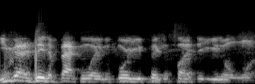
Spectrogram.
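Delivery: quiet, intimidating, threatening, menacing voice. A player's character steps up to the sailors on the dock: intimidating threat. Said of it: "I will use intimidation".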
